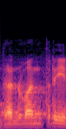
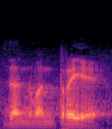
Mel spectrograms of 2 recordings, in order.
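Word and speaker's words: धन्वन्तरये: It is not Taraye, but it's Traye. Traye. Traye. So maybe it's easier for you, but sometime for a lot of people, they pronounce it wrongly, or then they shorten it, Om Dhanvantri Namaha.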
